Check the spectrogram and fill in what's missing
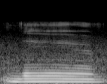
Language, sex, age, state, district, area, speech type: Dogri, male, 30-45, Jammu and Kashmir, Jammu, rural, spontaneous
